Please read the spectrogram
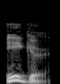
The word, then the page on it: eagre: British English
